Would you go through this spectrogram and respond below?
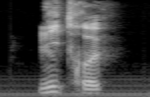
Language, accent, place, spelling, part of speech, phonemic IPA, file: French, France, Lyon, nitreux, adjective, /ni.tʁø/, LL-Q150 (fra)-nitreux.wav
- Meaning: nitrous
